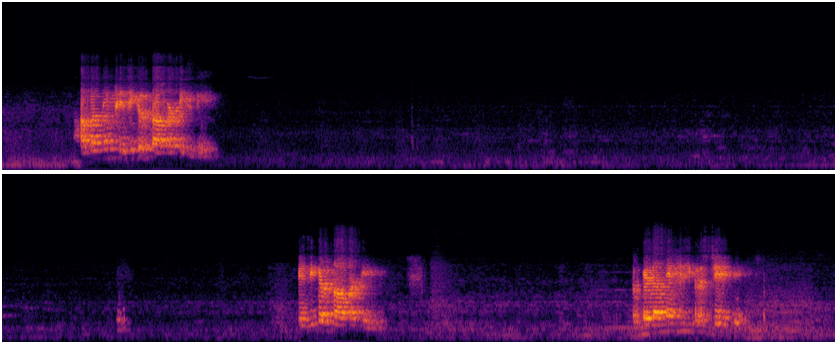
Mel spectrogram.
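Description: A man speaks through a headset microphone in short bursts, explaining calmly.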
